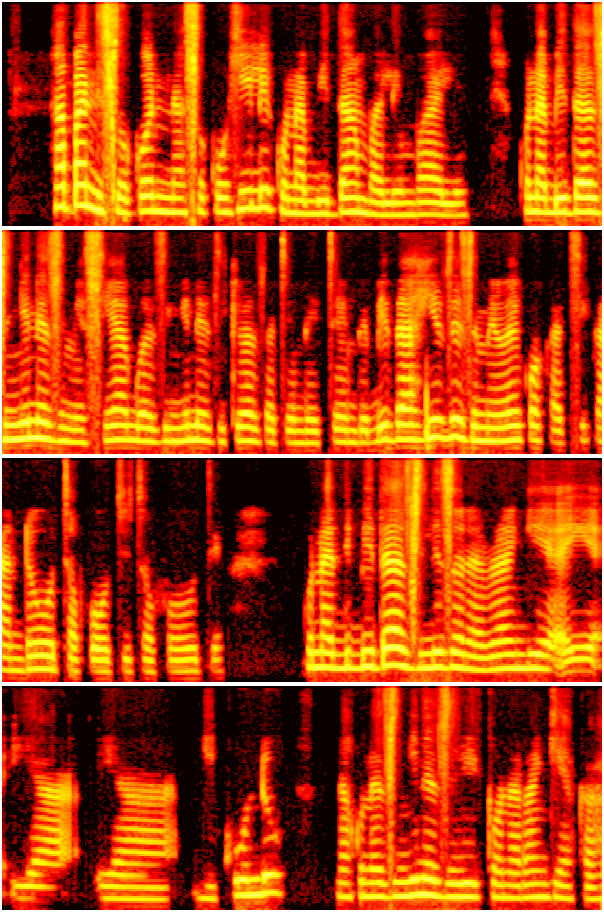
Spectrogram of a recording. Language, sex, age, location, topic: Swahili, female, 18-24, Mombasa, agriculture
